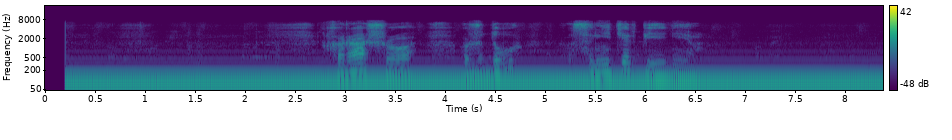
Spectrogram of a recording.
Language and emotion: Russian, neutral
